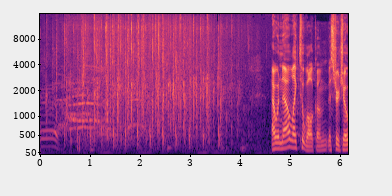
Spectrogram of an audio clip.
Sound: students cheering

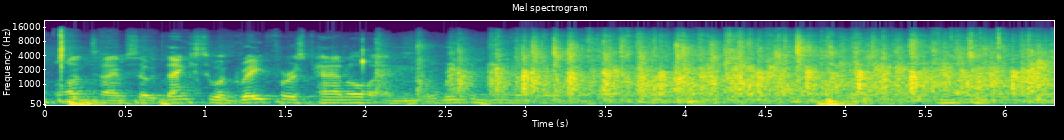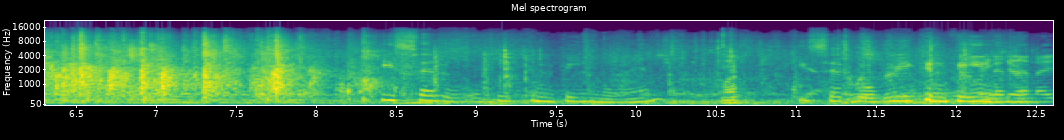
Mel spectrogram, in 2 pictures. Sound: applause

